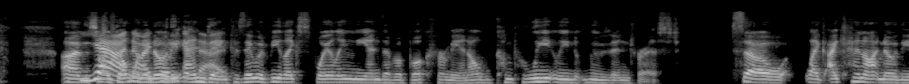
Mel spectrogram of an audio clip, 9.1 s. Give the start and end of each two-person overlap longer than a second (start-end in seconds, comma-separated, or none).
0.8-2.3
